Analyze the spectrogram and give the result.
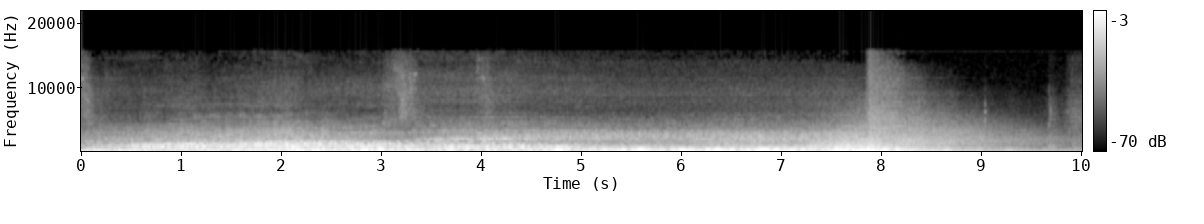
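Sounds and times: choir singing sustained chords: 0:00.0 - 0:09.6.

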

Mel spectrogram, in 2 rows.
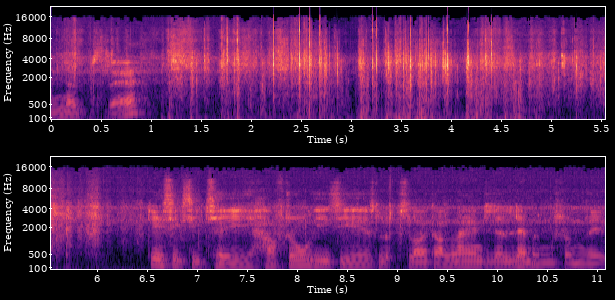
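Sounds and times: paper letter rustling and crackling: 0:00.1 - 0:06.4.

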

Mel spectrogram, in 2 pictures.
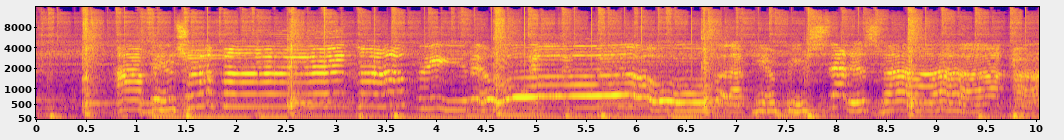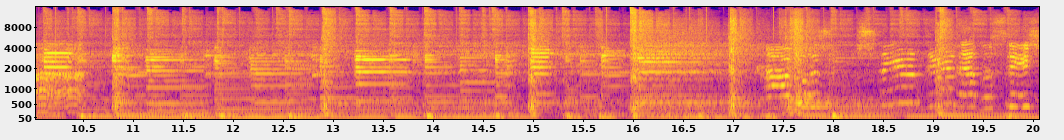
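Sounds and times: live blues band playing: 0:00.0 - 0:20.0.

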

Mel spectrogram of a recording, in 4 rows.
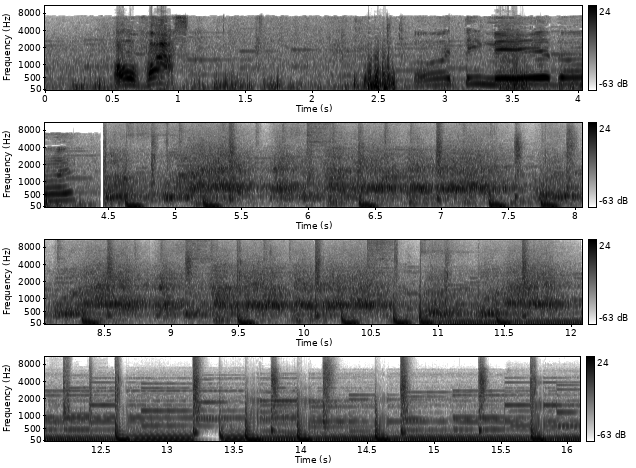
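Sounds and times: crowd chanting over a beat: 0:04.5 - 0:12.3
bass and synth riff: 0:09.5 - 0:16.0.

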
